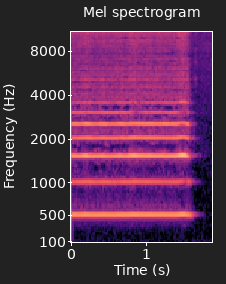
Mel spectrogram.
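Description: A single sustained flute note B from a beginner lesson, steady and clear for about a second and a half before stopping cleanly, played alone with no talking.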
